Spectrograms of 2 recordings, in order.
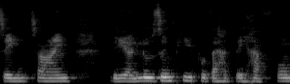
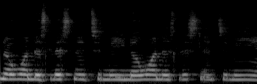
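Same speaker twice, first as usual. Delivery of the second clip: put-on tearful crying, higher; 7 semitones higher than usual. Retelling how someone stood up and started crying: imitating someone crying. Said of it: "And she starts crying".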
